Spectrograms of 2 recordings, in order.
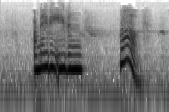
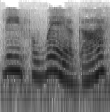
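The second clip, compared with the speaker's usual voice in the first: quiet challenge; 8 dB quieter, slower than usual. Acted. Pat catches him leaving.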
